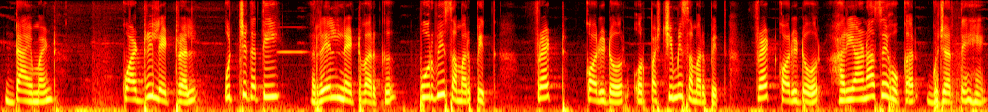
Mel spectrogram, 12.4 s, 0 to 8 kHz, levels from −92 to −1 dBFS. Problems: constant background noise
